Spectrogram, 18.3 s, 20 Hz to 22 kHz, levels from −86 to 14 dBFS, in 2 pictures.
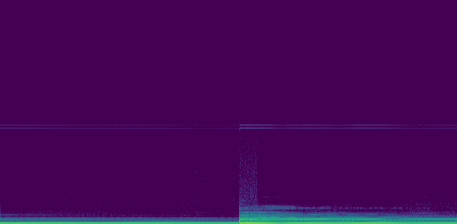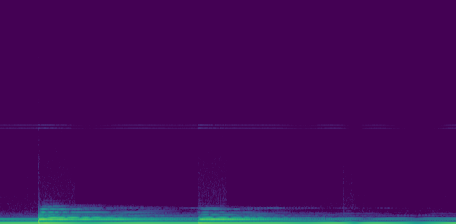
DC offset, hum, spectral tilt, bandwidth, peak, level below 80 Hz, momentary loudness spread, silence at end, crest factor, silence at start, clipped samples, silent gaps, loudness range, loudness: under 0.1%; none; -15 dB/octave; 1.6 kHz; -2 dBFS; -50 dBFS; 9 LU; 0 s; 14 dB; 0 s; under 0.1%; none; 6 LU; -16 LUFS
